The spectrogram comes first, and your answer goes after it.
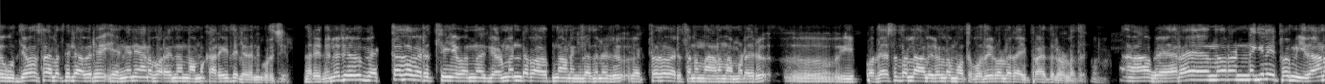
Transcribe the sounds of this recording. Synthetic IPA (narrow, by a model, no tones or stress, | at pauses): ud̪joːɣɐst̪ʰaːlɐt̪̬ːilɐʋɐɾɨe̞ŋːɐnejaːɳɨpɐrɐjunɐðɨnɐmːɐk̬ːɐrijit̪̬ːilːɐt̪inːekːurit͡ɕːɨnaːɾeiðino̞ɾuʋjek̚t̪ɐðɐʋɐɾut̪ːiʋɐnːɐɡɐʋɐɳmendebʱaːɣɐt̪̬ːinːaːɳeŋɡilɐðino̞ɾuʋjek̚t̪ɐðɐʋɐɾut̪ːɐnenːaːɳɨnɐmːuɽeoɾu | iːprɐðe̞ːɕɐt̪ːolːɐaːɭuɣɐɭɽe̞mot̪ːɐpoðujiluɭːo̞ɾɐbʱipːraːjɐt̪ːilṵɭːɐ̰ðɨ̰aːʋe̞ːreːnːɨpɐrɐjuɳɳɖe̞ŋɡilipːɐmiðaːɳɨ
